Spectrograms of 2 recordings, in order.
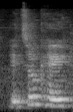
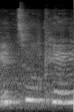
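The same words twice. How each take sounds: First: It is said in a calm, even, steady voice. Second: It is said in a high, cooing baby voice. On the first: It tells the animal there is nothing to fear. The speaker calls it right. "in a calm voice" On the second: It rewards the animal's bad behavior. The speaker calls it wrong. "the baby voice"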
